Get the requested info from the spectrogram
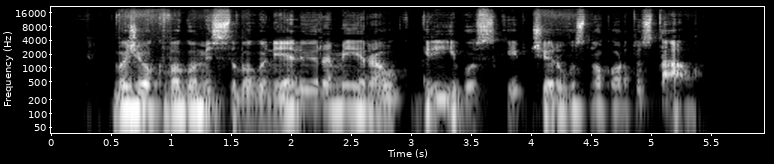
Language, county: Lithuanian, Kaunas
